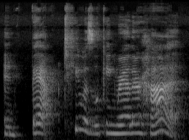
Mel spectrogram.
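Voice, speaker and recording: A woman reading a picture book aloud to schoolchildren in an expressive storytelling manner, with dramatic pauses. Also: a little high. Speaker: school counselor reading to students.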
